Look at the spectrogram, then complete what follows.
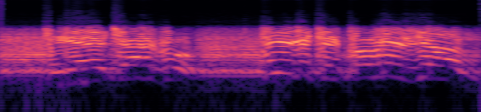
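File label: Russian damaged engine mood med, speech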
